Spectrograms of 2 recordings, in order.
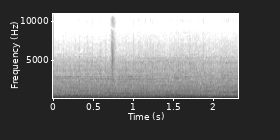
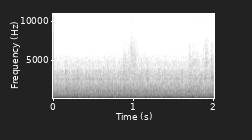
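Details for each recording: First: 1999 Porsche 911 Carrera C2 with semi-solid transmission and engine mounts and numeric shifter fitted, on the freeway at higher revs, GoPro in the cabin: strong deep even drone; slight transmission rattle with clutch in that goes away; normal engine noise. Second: 1999 Porsche 911 Carrera with a newly fitted semi-solid transmission mount and semi-solid engine mounts, driven on the freeway at higher revs: low engine drone with a light, fast transmission gear rattle that stops when the clutch is pressed.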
